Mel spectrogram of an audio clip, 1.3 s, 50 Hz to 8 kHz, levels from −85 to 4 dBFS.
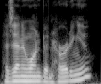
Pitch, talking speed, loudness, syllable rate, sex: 130 Hz, 235 wpm, -15 LUFS, 7.3 syllables/s, male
